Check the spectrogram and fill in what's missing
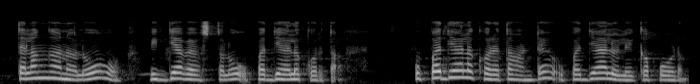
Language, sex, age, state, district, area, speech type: Telugu, female, 18-30, Telangana, Yadadri Bhuvanagiri, urban, spontaneous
